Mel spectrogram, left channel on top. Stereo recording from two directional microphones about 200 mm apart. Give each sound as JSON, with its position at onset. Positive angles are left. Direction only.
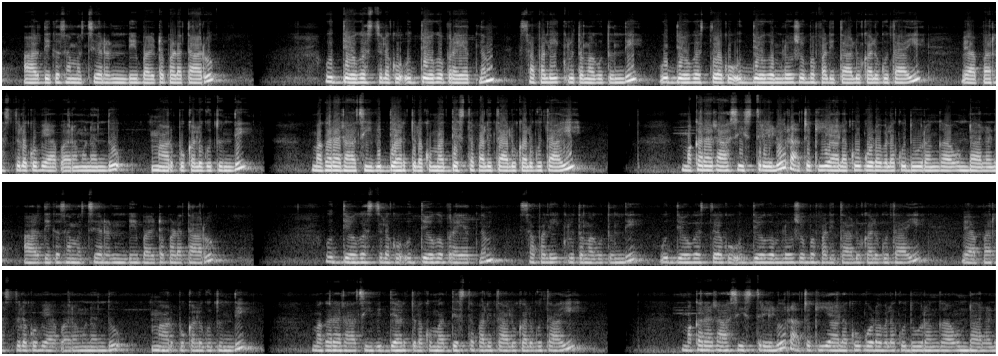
{"t": 0.2, "sound": "a woman's voice", "side_deg": 30}
{"t": 3.2, "sound": "a woman's voice", "side_deg": 35}
{"t": 16.7, "sound": "a woman's voice", "side_deg": 30}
